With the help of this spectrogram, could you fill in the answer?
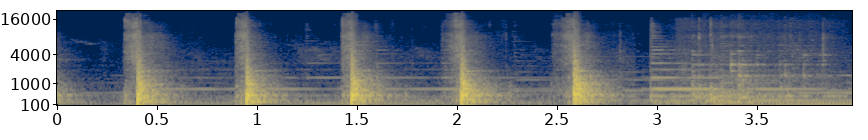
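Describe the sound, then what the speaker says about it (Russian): Five evenly spaced knife chops through a quartered cucumber on a cutting board, crisp close thuds about half a second apart, followed by a brief softer rustle. "Разделяем огурец на 4 части и крошим в поперек"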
